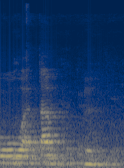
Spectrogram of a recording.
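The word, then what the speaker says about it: تب: Di akhirnya lahab, lahab, watab ya, watab ya, tabbat yada bilahabi watab. Kalau yang pertama itu tasdid biasa ya, tabba. Kalau yang terakhir itu yang diperjelas di akhir, watab, watab. Jadi jangan semuanya dihentak. Watab.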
